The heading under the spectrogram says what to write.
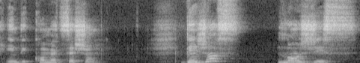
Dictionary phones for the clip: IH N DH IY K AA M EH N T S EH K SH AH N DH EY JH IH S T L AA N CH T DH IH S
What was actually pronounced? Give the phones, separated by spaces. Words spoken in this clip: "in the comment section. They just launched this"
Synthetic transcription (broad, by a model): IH N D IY K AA M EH T S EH SH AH N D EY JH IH S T L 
